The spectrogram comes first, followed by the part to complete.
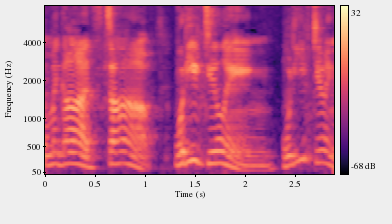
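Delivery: playful, high, swooping, protesting tone. Imitating a woman being tickled by a date in a club: imitating a woman being playful. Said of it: "It's playful".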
